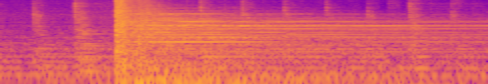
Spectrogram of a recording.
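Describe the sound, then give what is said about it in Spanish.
A single loud gunshot, fired by a man killing his wife as she sleeps in an armchair, cracks out suddenly and rings into a long, echoing decay, with faint rhythmic ticking in the background before and after the blast. “Luego mató a su esposa con un solo disparo y armó una escena para que pareciera un suicidio.”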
